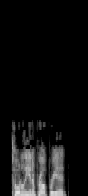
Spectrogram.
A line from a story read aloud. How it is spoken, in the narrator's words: Jim shouted at them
